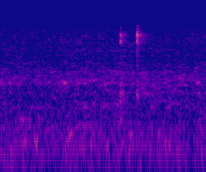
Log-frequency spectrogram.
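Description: Near silence with two faint computer mouse clicks close together a little over a second in.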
